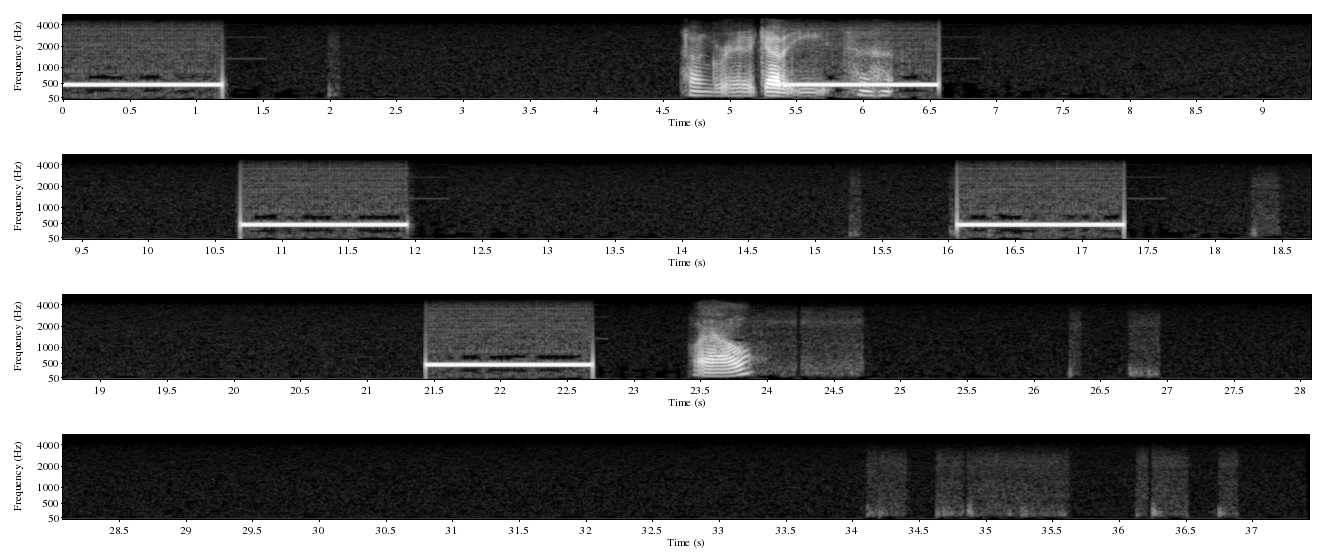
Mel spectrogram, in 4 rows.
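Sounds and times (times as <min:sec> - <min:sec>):
telephone line tone: 0:00.0 - 0:01.3, 0:05.5 - 0:06.6, 0:10.7 - 0:12.1, 0:16.1 - 0:17.4, 0:21.5 - 0:22.8
speech: 0:04.7 - 0:06.4.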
